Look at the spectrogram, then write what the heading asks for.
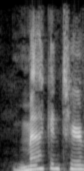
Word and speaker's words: McInteer: to us about your experiences and uh the McIntyre Villa that's how you pronounce it correct yep yep okay all right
